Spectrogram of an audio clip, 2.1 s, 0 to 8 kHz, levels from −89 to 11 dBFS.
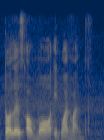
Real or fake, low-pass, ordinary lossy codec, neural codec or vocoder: real; 7.2 kHz; none; none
